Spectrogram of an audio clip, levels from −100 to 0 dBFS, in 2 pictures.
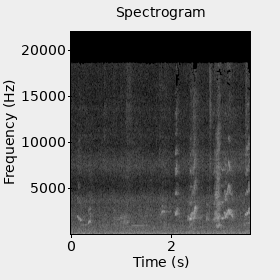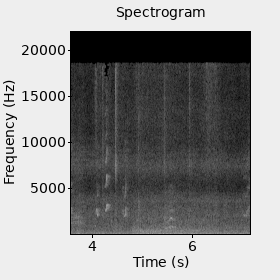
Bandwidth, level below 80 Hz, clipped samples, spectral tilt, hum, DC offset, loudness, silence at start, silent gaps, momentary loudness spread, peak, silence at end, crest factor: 19 kHz; -52 dBFS; under 0.1%; -3 dB/octave; none; under 0.1%; -43 LUFS; 0 s; none; 10 LU; -24 dBFS; 0 s; 18 dB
